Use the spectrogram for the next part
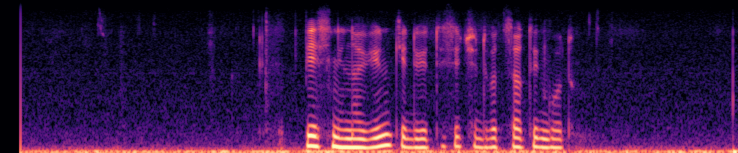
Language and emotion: Russian, neutral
